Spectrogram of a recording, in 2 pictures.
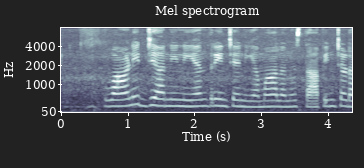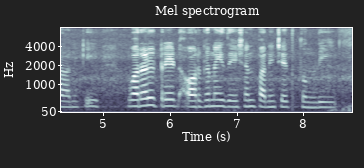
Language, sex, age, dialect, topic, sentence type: Telugu, female, 25-30, Central/Coastal, banking, statement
